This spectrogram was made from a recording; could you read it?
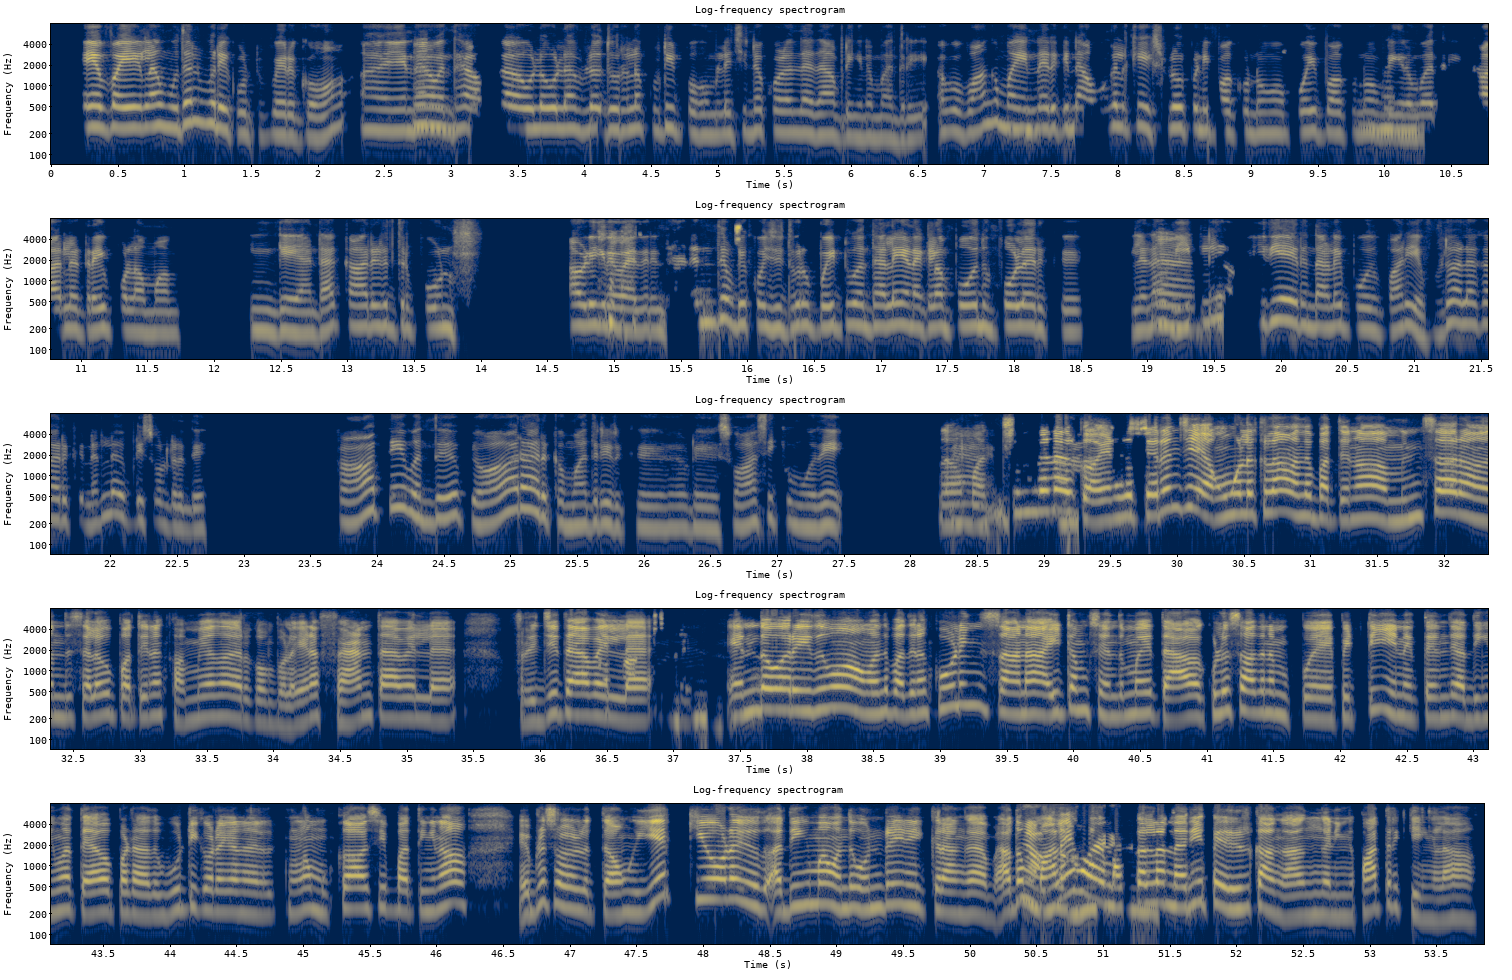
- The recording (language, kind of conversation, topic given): Tamil, podcast, இயற்கையில் நீங்கள் அமைதியை எப்படி கண்டுபிடித்தீர்கள்?
- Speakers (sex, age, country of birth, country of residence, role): female, 20-24, India, India, host; female, 35-39, India, India, guest
- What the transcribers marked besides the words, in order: distorted speech; other noise; other background noise; unintelligible speech; in English: "எக்ஸ்ப்ளோர்"; in English: "டிரைவ்"; laughing while speaking: "இங்க ஏன்டா கார் எடுத்துட்டு போணும்?"; chuckle; in English: "ஃப்யுரா"; tapping; mechanical hum; in English: "ஐட்டம்ஸ்"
